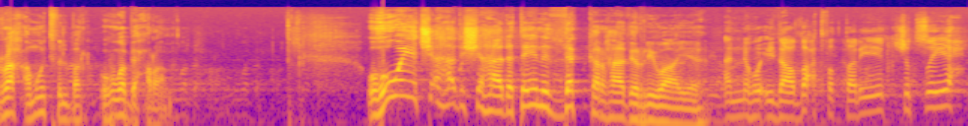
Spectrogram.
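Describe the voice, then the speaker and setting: A man giving a religious sermon in a majlis, telling a story and voicing its people, rising to high pleading calls and dropping low and soft. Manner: rises to high pleading calls when quoting invocations, then drops low and soft. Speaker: preacher. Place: majlis gathering hall.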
